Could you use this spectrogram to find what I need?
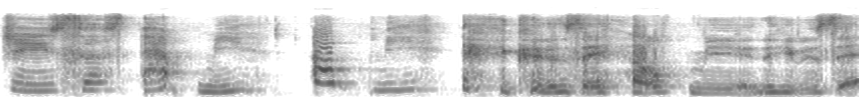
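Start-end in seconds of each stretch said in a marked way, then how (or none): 0.0-2.2 put-on high little child voice. Recalling a young boy's early words, the speaker imitates him in a little child voice. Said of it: "you would hear his little voice going".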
